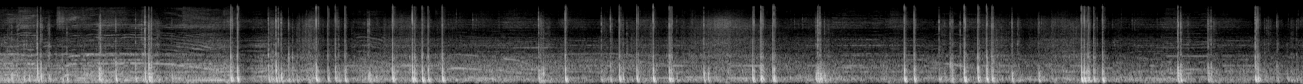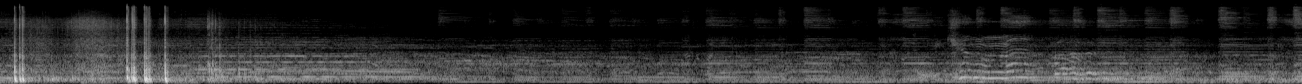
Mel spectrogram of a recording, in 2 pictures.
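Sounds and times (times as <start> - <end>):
fireworks bangs and crackles: 0.0 - 16.2
song playing: 0.0 - 21.0.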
